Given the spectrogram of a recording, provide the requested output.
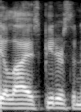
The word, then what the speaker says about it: Pettersson: He wants to be Elias Peterson instead of Elias Pettersson.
